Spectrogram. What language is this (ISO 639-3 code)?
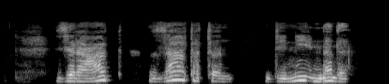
pus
